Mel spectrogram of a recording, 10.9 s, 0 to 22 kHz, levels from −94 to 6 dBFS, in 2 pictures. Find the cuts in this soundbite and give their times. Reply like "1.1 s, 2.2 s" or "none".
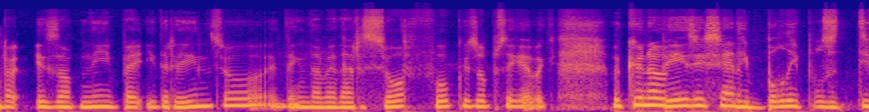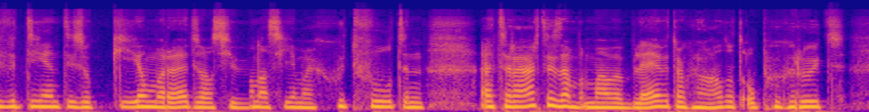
2.5 s, 4.1 s, 4.6 s, 6.6 s, 7.0 s, 9.0 s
